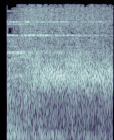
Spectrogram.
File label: ko effect gain; GameJam-polytech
